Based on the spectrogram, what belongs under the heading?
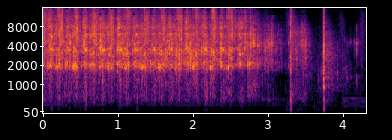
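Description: A cocktail shaker with a Boston glass, full of ice, marmalade and Mr. Consistent Cosmo mix, rattles hard and fast for about three seconds, loud, then stops with a few sharp knocks and clinks.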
